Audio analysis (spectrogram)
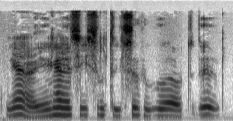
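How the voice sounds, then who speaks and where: A woman's voice: mid-range voice, level tone, quick pace, noisy background. A teenage girl giving casual playthrough commentary, slangy, sweary and exasperated. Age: teens. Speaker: game streamer. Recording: game music under the commentary.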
